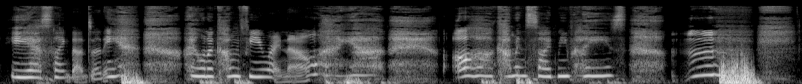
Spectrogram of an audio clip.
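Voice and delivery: high, loud, pleading moans; urgent passion. Acted. Woman at the peak of passion with her lover, pleading. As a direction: plead urgently, breaking into cries. Acted love scene nearing its climax.

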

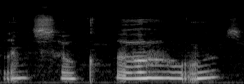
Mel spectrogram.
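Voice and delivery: drawn-out, aroused moan; slow, straining moan; moaned slowly. Acted. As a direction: stretch the words into a moan. Says they are near climax.

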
